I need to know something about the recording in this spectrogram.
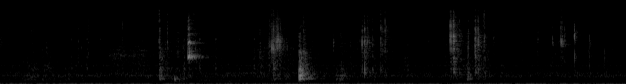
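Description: A strip of duct tape being folded back and forth accordion style by hand: a scattering of short, quiet crinkles and rustles as the tape is creased.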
